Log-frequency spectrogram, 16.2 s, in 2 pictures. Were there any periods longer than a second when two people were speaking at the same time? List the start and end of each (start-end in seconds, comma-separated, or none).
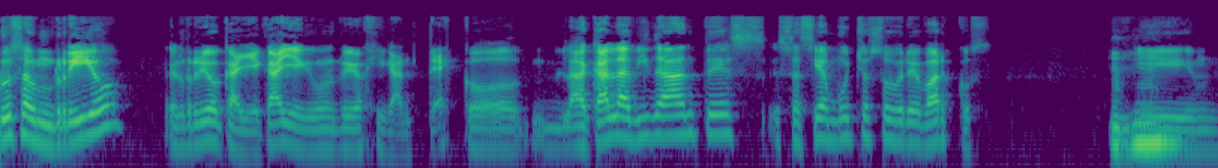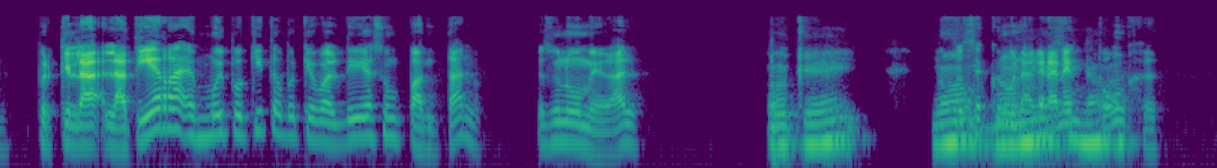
14.3-15.7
